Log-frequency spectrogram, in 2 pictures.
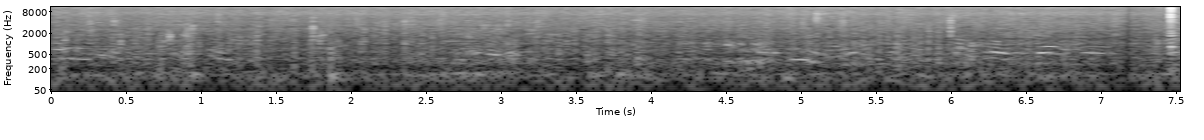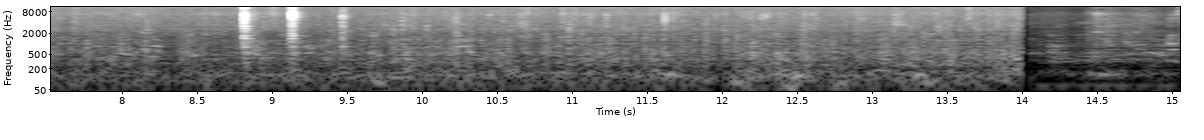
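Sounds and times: sauce simmering and bubbling: 0.0s - 14.0s
metal spoon clicking on pan: 7.4s - 7.6s, 8.8s - 9.6s.

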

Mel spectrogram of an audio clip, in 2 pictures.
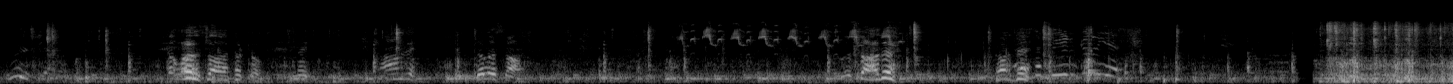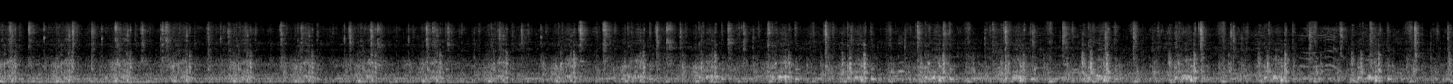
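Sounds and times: diesel engine knocking: 13.2s - 29.0s.

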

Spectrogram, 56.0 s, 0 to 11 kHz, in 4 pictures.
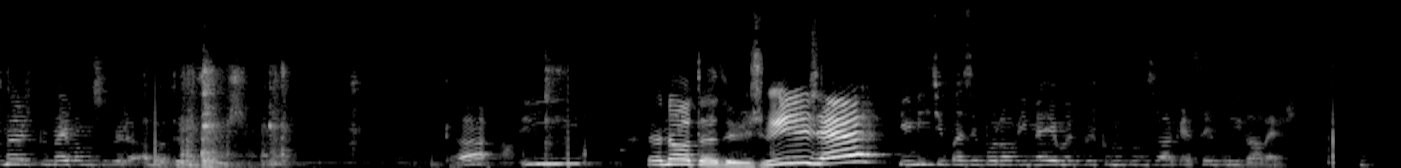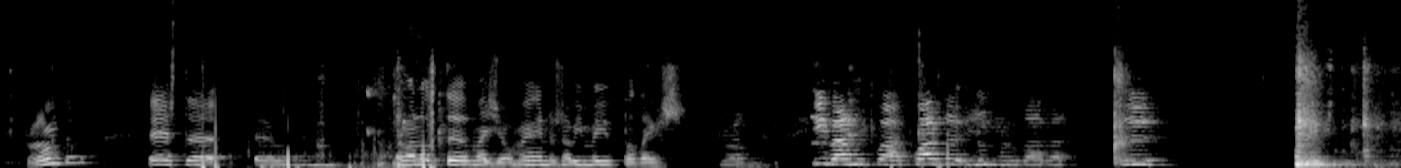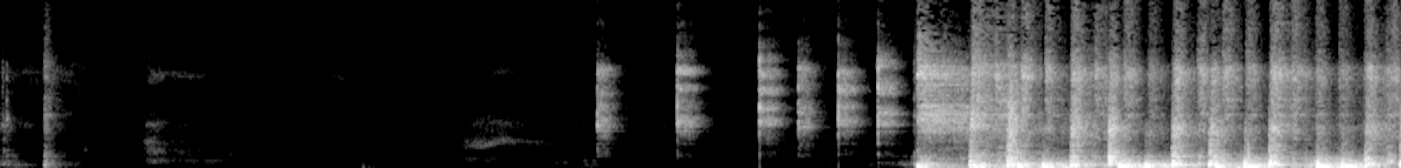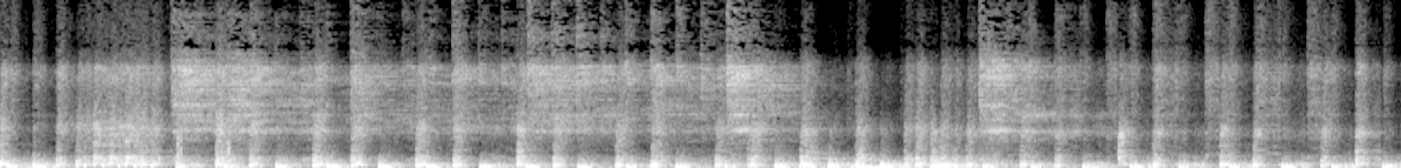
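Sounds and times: acoustic drum kit playing: 1.6s - 3.1s, 27.0s - 28.2s, 35.6s - 56.0s
cymbals crashing: 36.9s - 56.0s.

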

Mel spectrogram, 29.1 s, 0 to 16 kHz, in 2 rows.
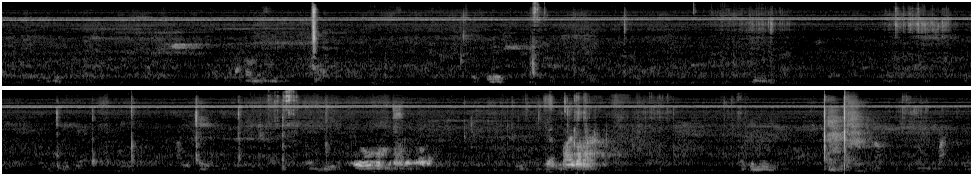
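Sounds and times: faint hiss: 0.0s - 29.0s
high-pitched insect drone: 0.0s - 29.0s
short sharp clicks: 4.6s - 4.8s, 26.8s - 27.5s.

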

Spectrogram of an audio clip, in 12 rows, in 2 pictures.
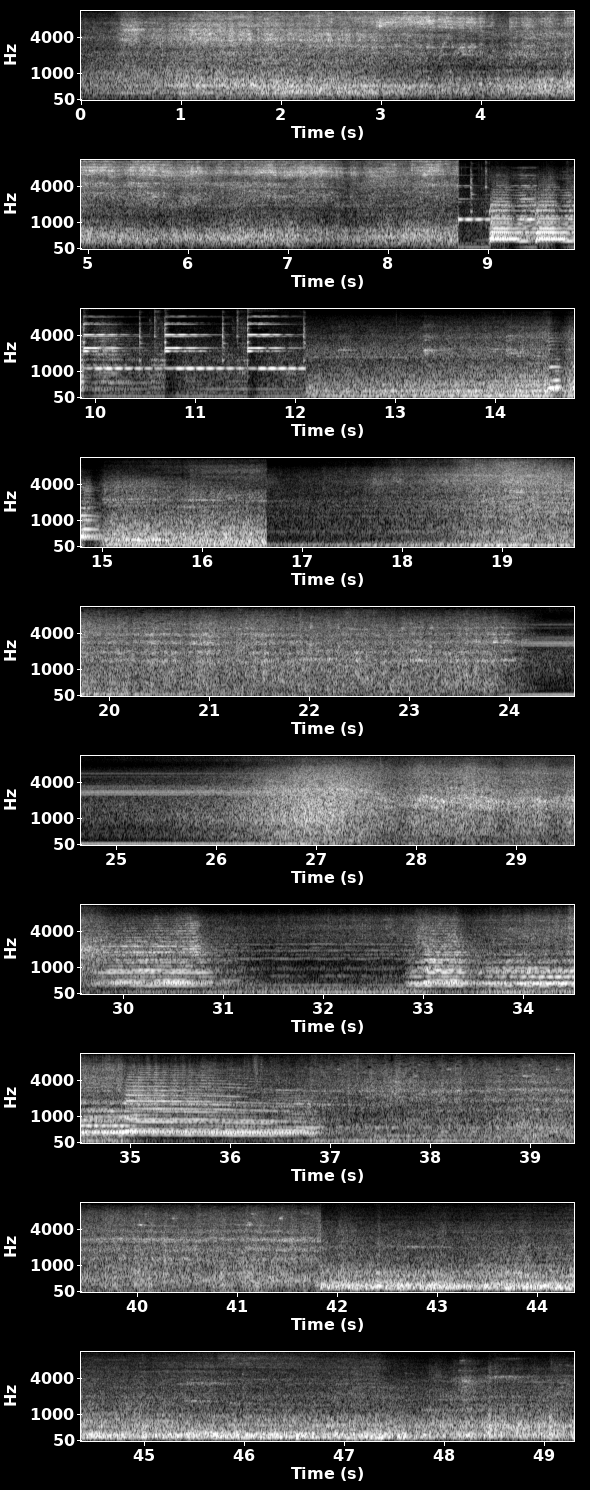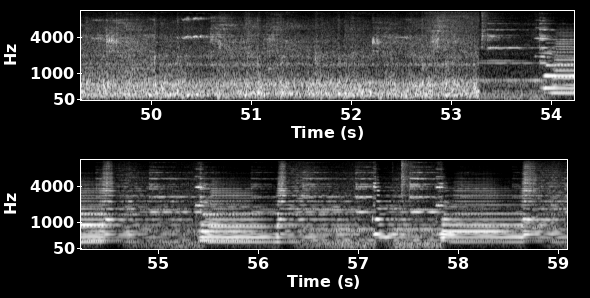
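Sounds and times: trains passing on rails: 0.0s - 59.0s
locomotive air horn blasts: 8.8s - 10.5s, 14.5s - 15.1s, 29.7s - 31.4s, 32.8s - 37.1s, 53.9s - 59.0s.

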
